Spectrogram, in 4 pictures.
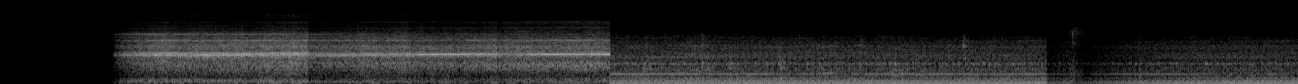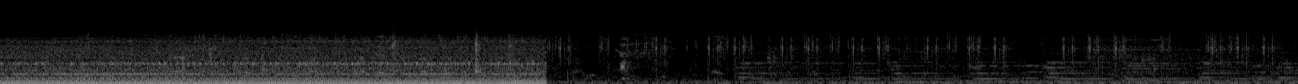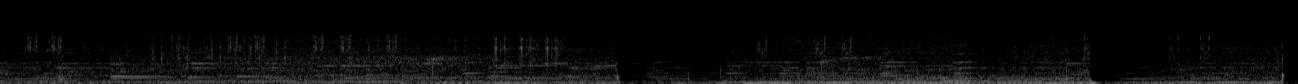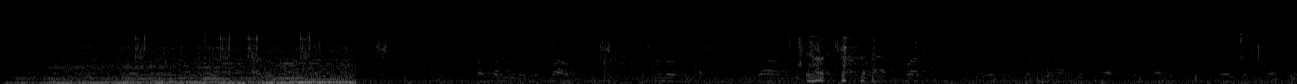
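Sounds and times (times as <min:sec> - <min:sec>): jet engines running: 0:01.2 - 0:18.5.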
